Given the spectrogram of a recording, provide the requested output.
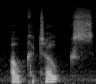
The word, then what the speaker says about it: Okotoks: and Okotoks and Longview, not Okotoks, I must correct myself, Okotoks, I was corrected in the comments, I thank you for that, and I believe Okotoks is the correct pronunciation, so I do appreciate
